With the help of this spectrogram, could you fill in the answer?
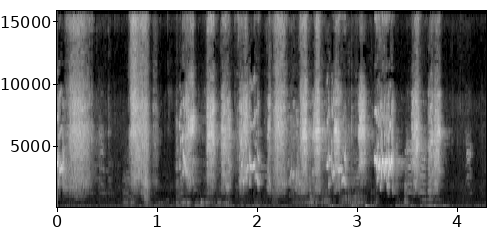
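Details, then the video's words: Budgerigar breeding pair giving a rapid series of harsh, scratchy squawks and chirps, each short and loud, about three per second, ending abruptly. "Cute Budgies Chirping Sounds"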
